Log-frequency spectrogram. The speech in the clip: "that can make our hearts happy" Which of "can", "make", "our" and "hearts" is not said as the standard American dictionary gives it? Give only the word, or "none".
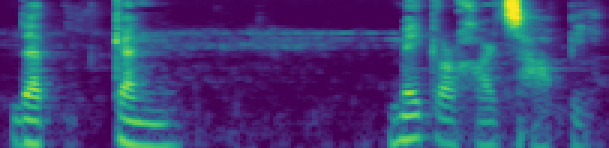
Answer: none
